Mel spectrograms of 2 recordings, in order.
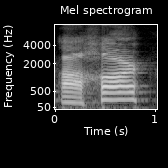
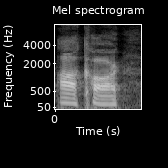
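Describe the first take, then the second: First: The noun begins with an h sound. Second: The noun begins with a hard c sound. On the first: The car belongs to a man. "his car" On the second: The car belongs to a woman. "her car"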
